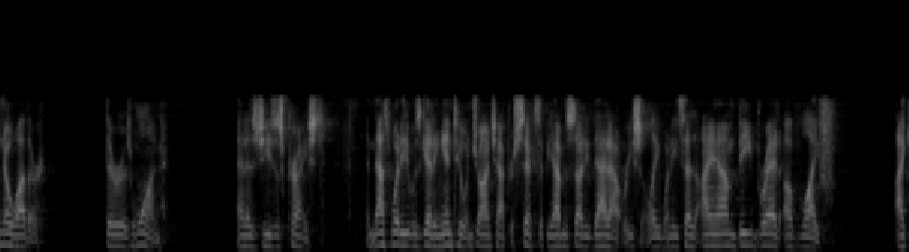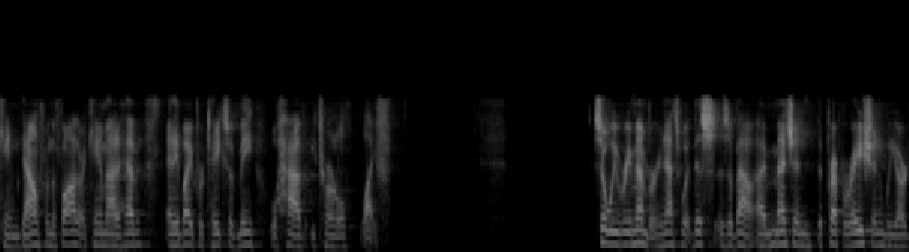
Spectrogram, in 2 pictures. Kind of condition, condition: setting, large echoing room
